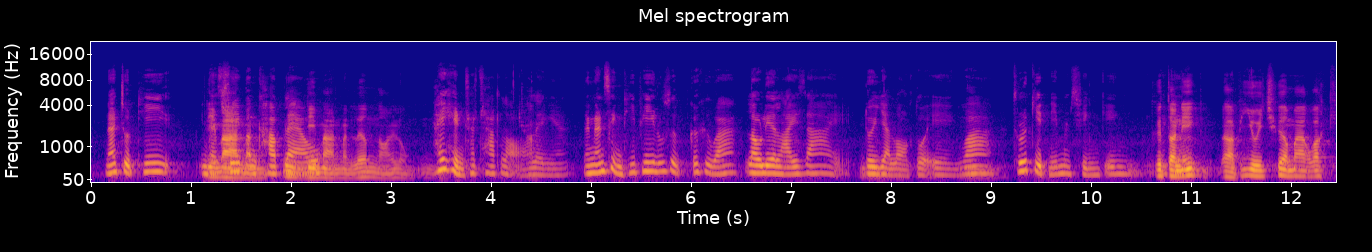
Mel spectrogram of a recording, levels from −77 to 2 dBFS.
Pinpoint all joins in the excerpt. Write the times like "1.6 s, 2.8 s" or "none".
4.9 s, 6.5 s, 9.1 s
